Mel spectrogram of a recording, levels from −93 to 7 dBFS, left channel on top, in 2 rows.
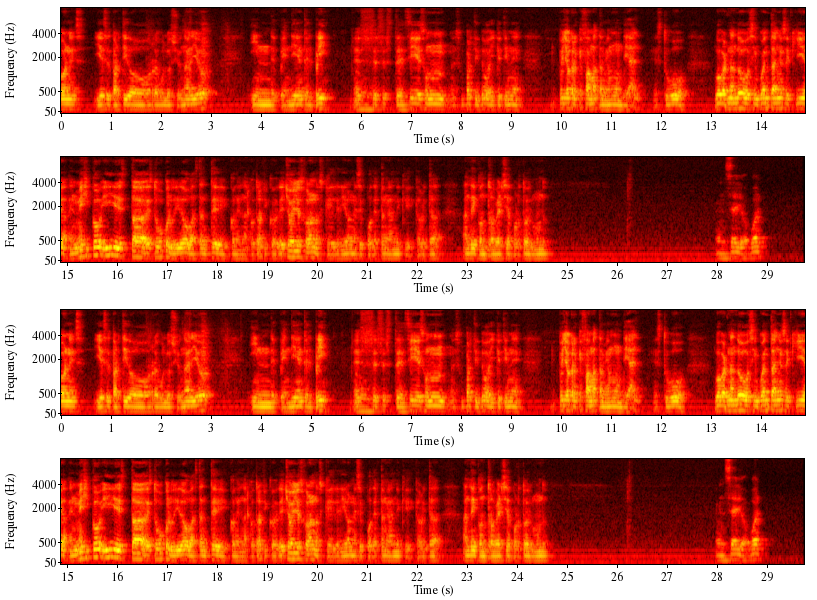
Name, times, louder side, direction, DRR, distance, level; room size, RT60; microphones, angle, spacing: voice 1, 0.0-5.3 5.8-9.5 10.0-11.6 11.9-12.5 13.1-24.6, right 1 dB, 15° right, 0.5 m, -29 dB
voice 2, 5.9-6.4 6.7-6.9 28.0-28.9, right 2 dB, 55° right, 0.8 m, -35 dB
3.6 x 2.8 x 3.6 m
head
